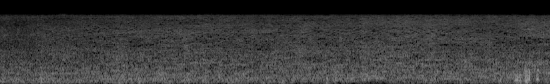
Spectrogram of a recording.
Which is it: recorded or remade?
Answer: remade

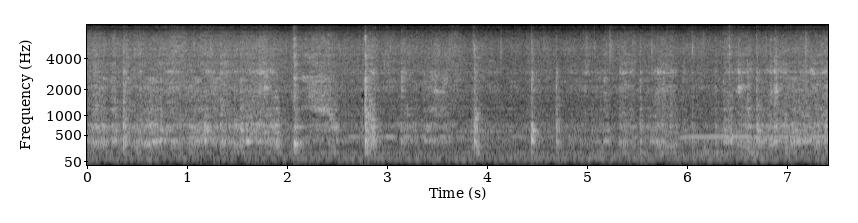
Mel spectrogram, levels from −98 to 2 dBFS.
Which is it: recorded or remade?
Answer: recorded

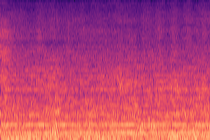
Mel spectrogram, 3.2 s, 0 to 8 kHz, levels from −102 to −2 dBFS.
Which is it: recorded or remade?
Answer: remade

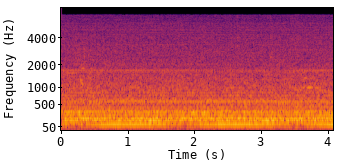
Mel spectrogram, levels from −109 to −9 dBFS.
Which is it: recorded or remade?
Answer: recorded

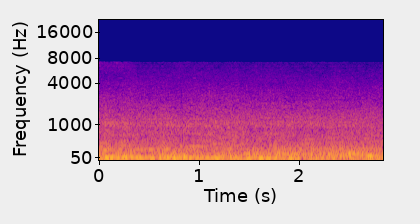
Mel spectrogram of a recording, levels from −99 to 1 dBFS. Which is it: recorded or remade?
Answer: remade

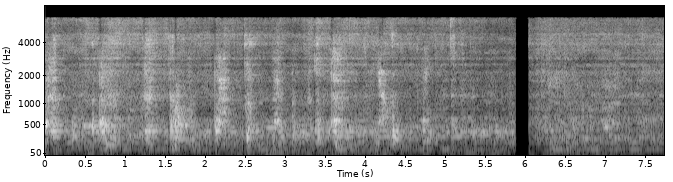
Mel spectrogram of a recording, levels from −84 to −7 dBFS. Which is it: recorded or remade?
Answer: remade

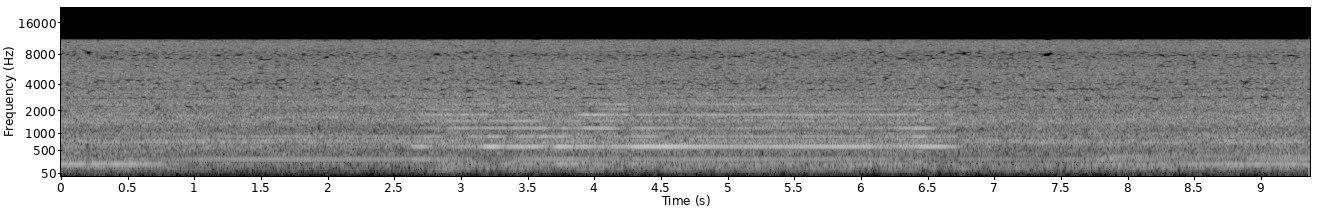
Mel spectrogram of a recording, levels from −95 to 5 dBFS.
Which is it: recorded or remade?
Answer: recorded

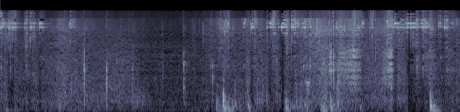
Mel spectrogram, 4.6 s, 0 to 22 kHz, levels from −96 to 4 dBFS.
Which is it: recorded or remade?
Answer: recorded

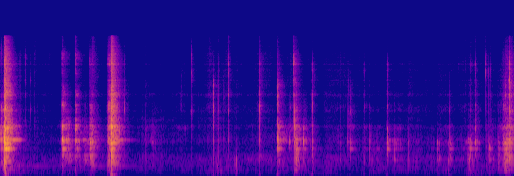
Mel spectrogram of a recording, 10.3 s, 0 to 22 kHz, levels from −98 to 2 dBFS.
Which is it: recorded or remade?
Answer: remade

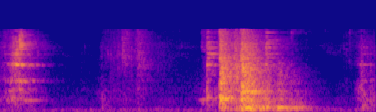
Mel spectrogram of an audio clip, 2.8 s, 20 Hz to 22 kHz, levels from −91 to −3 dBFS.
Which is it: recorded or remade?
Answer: recorded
